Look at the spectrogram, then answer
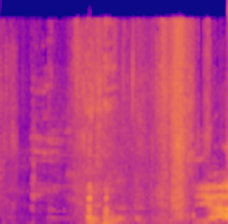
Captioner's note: all laugh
